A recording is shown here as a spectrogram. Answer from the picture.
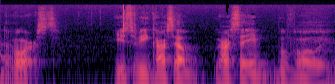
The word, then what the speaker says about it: Garcelle: Is it pronounced Garcelle? – Yeah. – She's Haitian. It might be French. – Yeah. – Garcelle. – We're going to say Garcelle for now.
